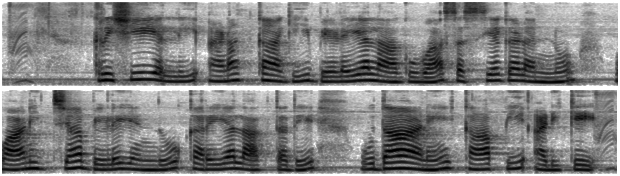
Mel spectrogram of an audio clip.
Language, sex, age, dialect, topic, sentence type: Kannada, female, 25-30, Mysore Kannada, agriculture, statement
